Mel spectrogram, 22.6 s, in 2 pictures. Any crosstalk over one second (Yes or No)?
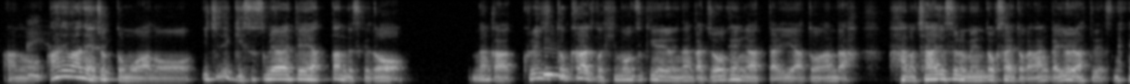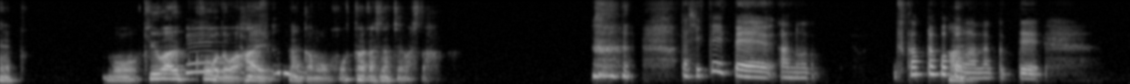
Yes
